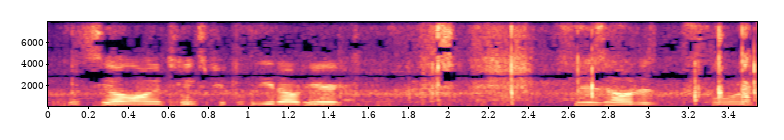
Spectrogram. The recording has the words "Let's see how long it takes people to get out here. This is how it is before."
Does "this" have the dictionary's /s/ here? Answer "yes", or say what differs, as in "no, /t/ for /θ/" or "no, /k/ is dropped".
no, /s/ is dropped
